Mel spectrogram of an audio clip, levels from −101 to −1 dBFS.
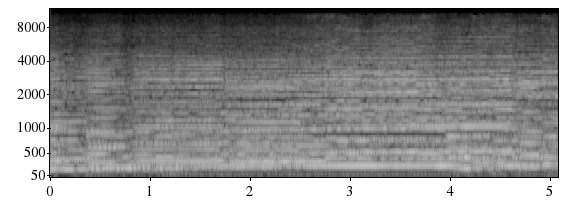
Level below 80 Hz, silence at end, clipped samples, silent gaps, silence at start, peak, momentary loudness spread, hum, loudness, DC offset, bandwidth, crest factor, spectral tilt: -64 dBFS; 0 s; under 0.1%; none; 0 s; -16 dBFS; 4 LU; none; -29 LUFS; under 0.1%; 10.5 kHz; 14 dB; -4.5 dB/octave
